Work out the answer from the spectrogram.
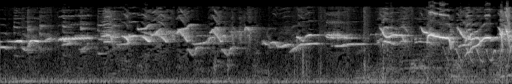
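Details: Oriental magpie-robin singing as a lure to provoke other magpie-robins: rapid chattering twitters building into loud, ringing whistles toward the end.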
